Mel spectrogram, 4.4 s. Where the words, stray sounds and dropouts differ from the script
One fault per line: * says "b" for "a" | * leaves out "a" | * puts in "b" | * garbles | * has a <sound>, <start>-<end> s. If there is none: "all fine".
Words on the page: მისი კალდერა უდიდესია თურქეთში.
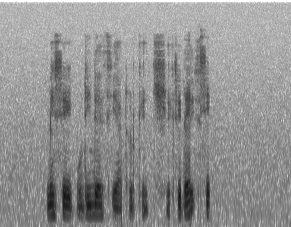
* leaves out "კალდერა"
* garbles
